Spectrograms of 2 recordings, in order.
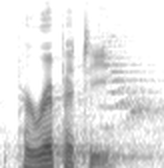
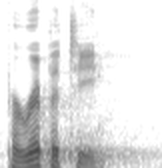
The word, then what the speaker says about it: peripety: And as I've learned a previous time from this pulpit, for which Frank mercilessly made fun of me, you put the emphasis on the second syllable. Does that make sense? Peripety. Peripety. Peripety is a sudden and unexpected change of fortune.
